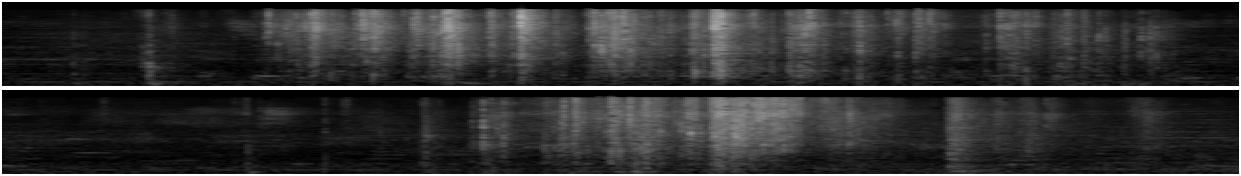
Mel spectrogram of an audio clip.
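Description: A foil wrapper crinkles loudly as it is torn open and handled.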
